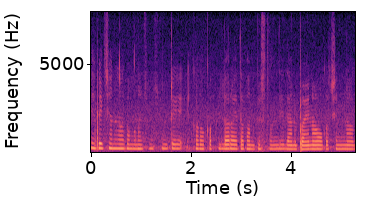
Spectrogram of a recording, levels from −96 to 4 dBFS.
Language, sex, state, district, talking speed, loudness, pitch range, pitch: Telugu, female, Andhra Pradesh, Srikakulam, 160 wpm, -24 LUFS, 225-245 Hz, 235 Hz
